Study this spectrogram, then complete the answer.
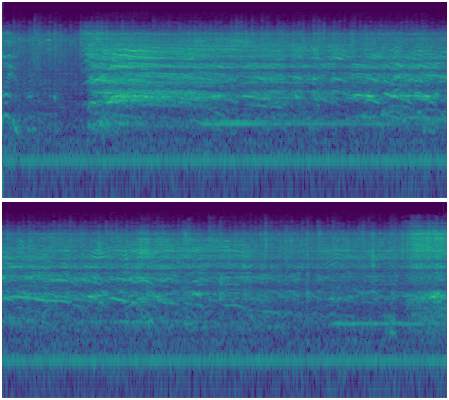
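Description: A large crowd cheers and shouts, heard through a television speaker.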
